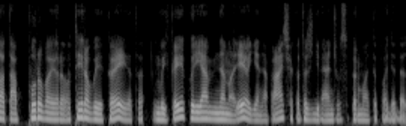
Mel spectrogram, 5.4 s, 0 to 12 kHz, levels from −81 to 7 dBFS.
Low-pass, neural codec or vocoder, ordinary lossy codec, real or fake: 10.8 kHz; autoencoder, 48 kHz, 32 numbers a frame, DAC-VAE, trained on Japanese speech; MP3, 64 kbps; fake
